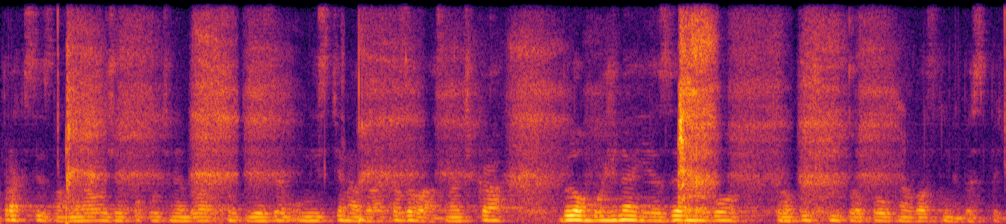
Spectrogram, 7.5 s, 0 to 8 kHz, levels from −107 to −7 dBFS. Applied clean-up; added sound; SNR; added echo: none; Breathing; 7 dB; reverberation time 0.3 s.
